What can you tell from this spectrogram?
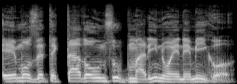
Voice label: Es Speech Detection Enemy Sub; World Of Warships

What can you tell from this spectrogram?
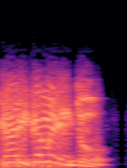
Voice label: reloading, crew tanks italian; War Thunder

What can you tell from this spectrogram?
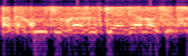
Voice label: bombing, dialogs russian; midway us; War Thunder

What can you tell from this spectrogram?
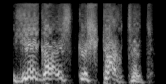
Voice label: robot Launch; Cat Fight; World Of Warships

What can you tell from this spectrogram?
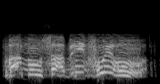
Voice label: attack position, mood med, speech; War Thunder

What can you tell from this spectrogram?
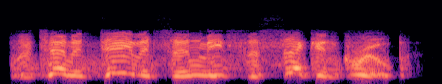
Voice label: dialogs hungarian; War Thunder

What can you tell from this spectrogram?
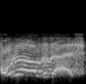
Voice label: aircraft destroyed, mood med, speech tur; War Thunder

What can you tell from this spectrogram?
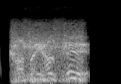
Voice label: voice message fire in tank, crew tanks japanese

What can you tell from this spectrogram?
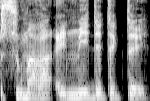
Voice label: Speech Detection Enemy Sub, FR; World Of Warships

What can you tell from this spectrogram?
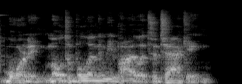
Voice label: multiple enemy pilots attacking, Titan, EN, Voice; Titanfall 2; Legion

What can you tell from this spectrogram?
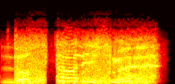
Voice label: voice message player tank hit, polish

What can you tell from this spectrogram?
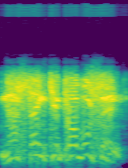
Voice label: voice message player tank hit, crew tanks serbian

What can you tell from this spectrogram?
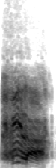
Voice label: voice message art reloading, crew tanks polish

